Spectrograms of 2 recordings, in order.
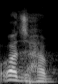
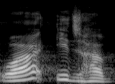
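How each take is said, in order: First: The words run together, the initial vowel dropped. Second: The words are separated, with the initial vowel sounded. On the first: The speaker calls it right. "আলিফটা পড়বো না" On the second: The speaker calls it wrong. "এমনি ভেঙে পড়লে কী হতো"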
